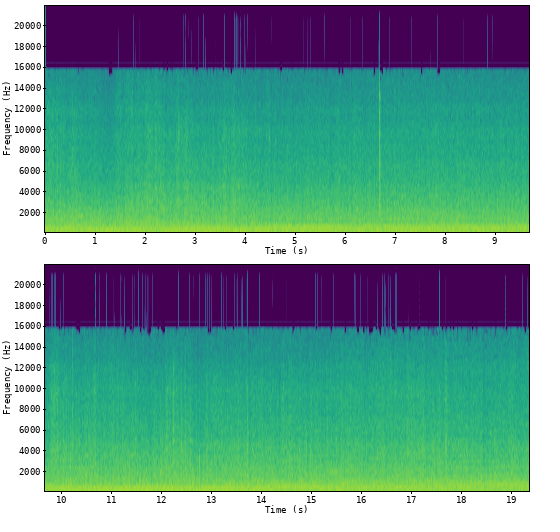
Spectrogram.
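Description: An old engine chugs and rumbles steadily close by.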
